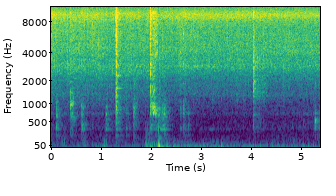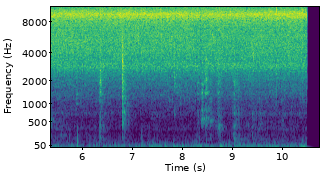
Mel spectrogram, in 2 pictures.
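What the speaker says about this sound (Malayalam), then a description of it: "മസാല നമുക്ക് വഴറ്റിയെടുക്കാം" Onions with salt, turmeric and masala powder sautéing in a pan for a pork curry, a steady broadband sizzle with frequent scraping stirs and spoon knocks, the loudest clatter around two seconds in, with no talk.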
